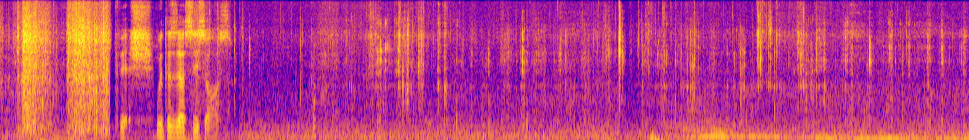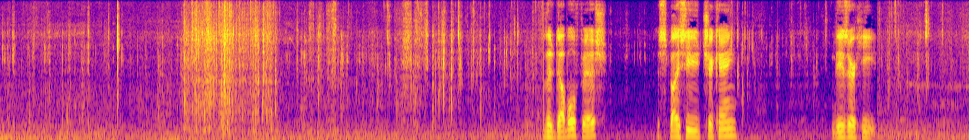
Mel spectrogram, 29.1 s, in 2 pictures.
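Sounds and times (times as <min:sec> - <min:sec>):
low hum: 0:00.0 - 0:22.7
low steady rumble: 0:00.0 - 0:29.0
chewing and biting sandwich: 0:03.7 - 0:22.7, 0:23.6 - 0:24.4, 0:25.5 - 0:27.1, 0:27.7 - 0:29.0.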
